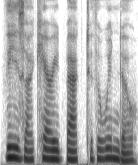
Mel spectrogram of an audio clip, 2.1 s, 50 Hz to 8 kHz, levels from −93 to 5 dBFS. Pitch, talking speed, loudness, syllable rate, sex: 160 Hz, 205 wpm, -17 LUFS, 5.3 syllables/s, female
